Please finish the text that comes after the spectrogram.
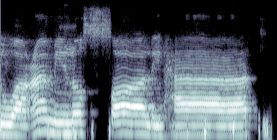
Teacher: Wa amilus solihati, berhenti. Kalau berhenti, taknya dibacanya sukun, diwakafkan sukun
